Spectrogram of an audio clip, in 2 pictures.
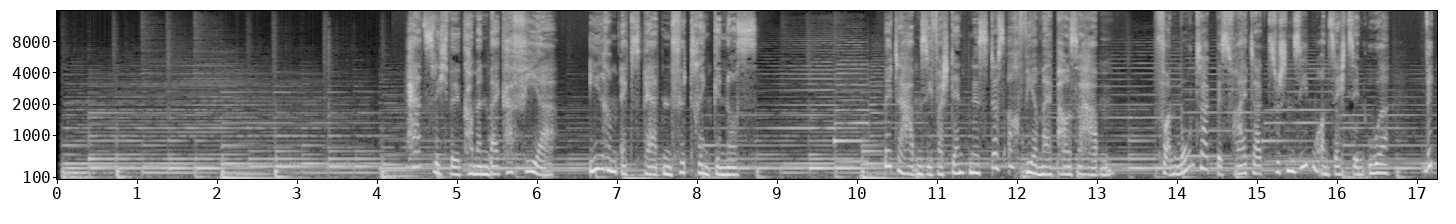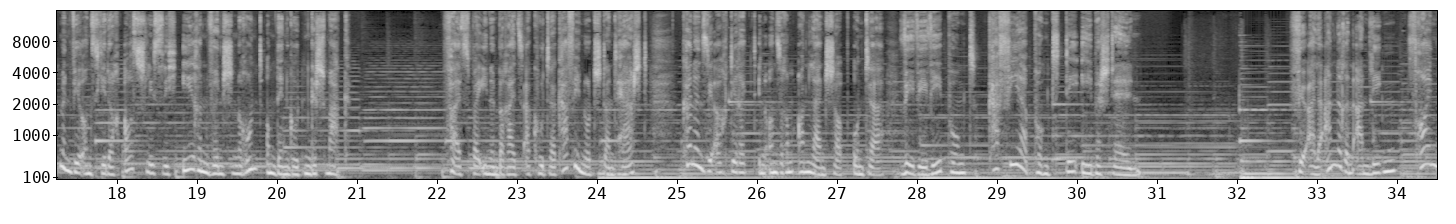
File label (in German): Audioproduktion Anrufbeantworter; Wagler Marketing; Caffia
